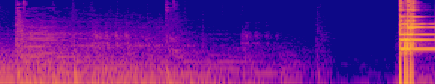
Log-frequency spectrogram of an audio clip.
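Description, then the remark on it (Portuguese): Wine glasses clink together in a toast, a few bright strikes with a ringing tone that fades, followed after a short silence by one sharp, loud clink. “Brinde história. Tchim, tchim. Tchim, tchim.”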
